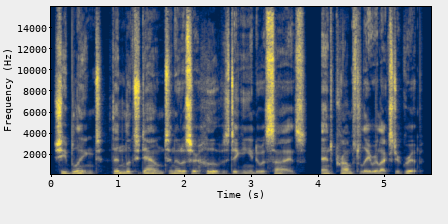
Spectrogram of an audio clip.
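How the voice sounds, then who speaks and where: Deep, gravelly male story narrator. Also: sing-song, normal speed, a little mellow. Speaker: fan fiction reader, narrator.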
